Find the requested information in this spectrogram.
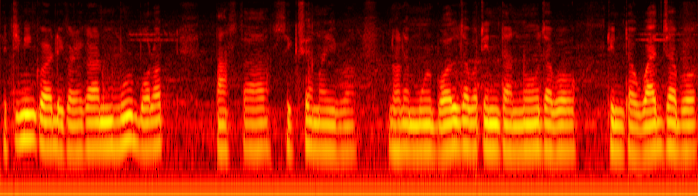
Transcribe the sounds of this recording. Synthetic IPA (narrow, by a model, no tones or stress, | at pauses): etiŋiŋkɔɹadikaɹɛkaɹɔnmʊɹbɔlɔt | pãstasiksɛmaɹibɔ | nɔɦɔlɛmʊɹbɔlzabɔtintanozabɔ | tintaʊwajtzabɔ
